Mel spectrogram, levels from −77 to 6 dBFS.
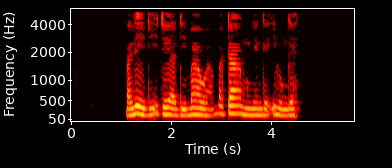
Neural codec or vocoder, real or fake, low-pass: none; real; 5.4 kHz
